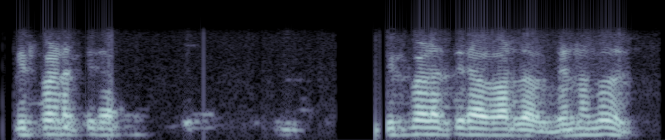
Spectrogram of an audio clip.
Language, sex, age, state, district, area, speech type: Nepali, male, 18-30, West Bengal, Alipurduar, rural, conversation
